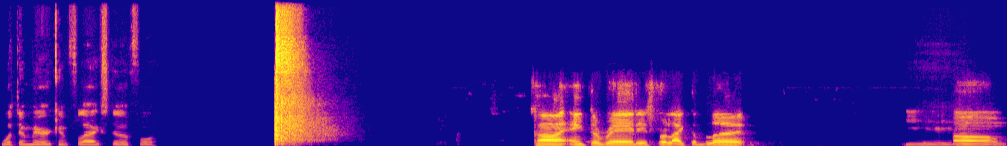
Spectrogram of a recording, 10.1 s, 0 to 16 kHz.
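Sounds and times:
firecracker bang echo: 2.8 - 3.5.

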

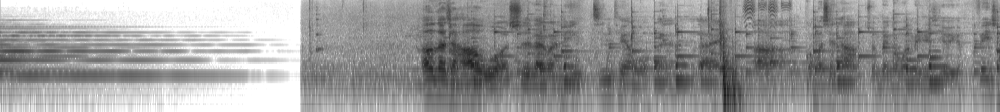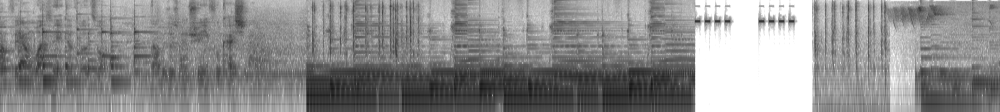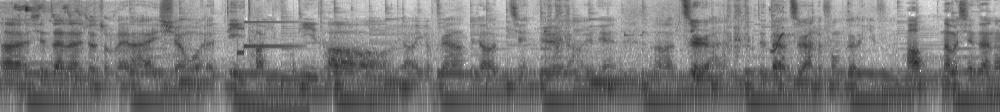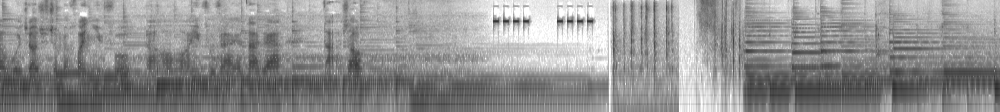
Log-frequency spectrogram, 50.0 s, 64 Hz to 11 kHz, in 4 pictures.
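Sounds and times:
music: 0.0 - 3.6, 5.6 - 15.2, 16.3 - 21.2, 24.0 - 44.5, 46.8 - 50.0
rapid clicks: 16.4 - 17.8, 22.7 - 23.7
alarm clock beeping: 21.2 - 22.4, 28.0 - 28.9, 43.7 - 45.0
low background music note: 25.0 - 31.2.

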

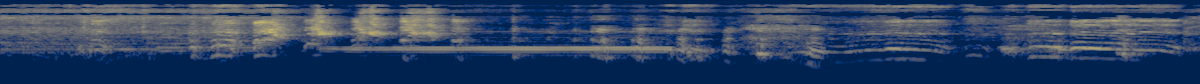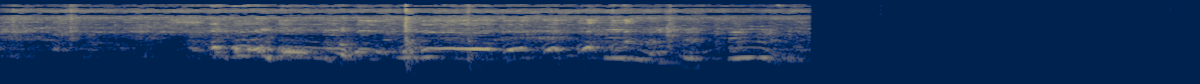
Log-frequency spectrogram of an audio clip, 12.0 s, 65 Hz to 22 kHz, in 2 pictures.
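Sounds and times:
toddler laughing: 0.4 - 2.4, 3.0 - 6.1, 6.9 - 10.1
steady held tone: 1.6 - 3.5
man laughing: 2.8 - 4.4, 7.1 - 10.1.

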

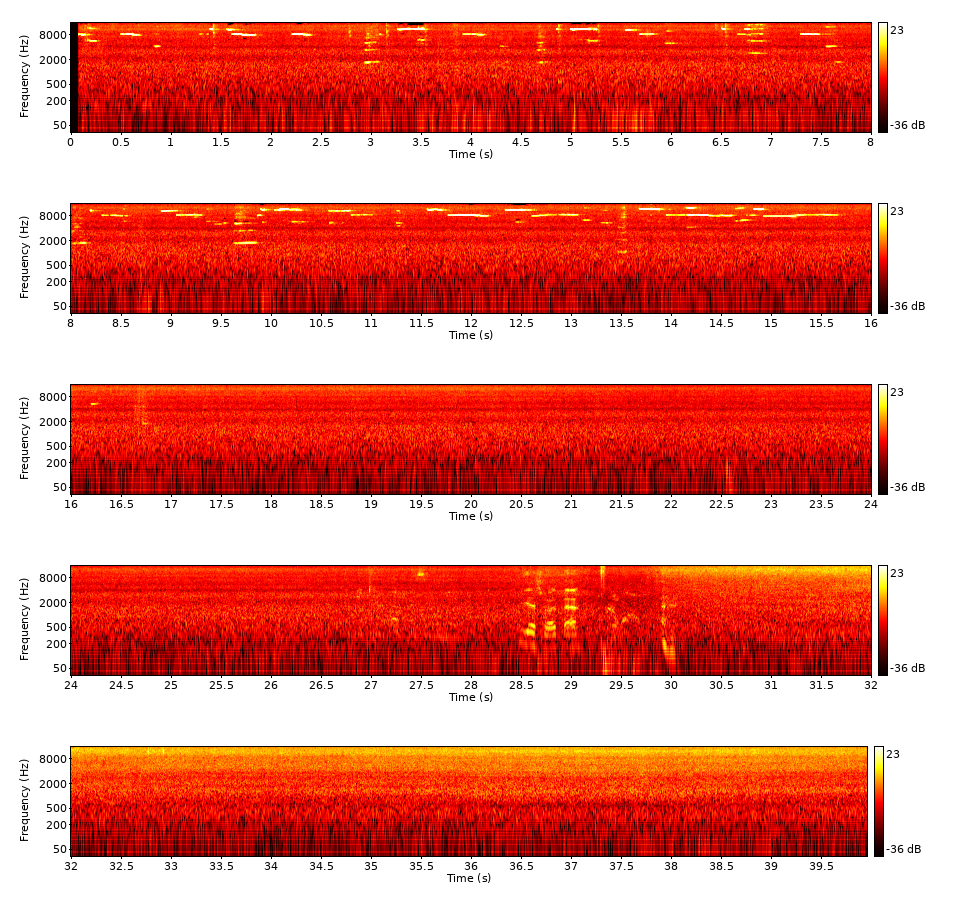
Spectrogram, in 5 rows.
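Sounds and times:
water rushing through sluice: 0.0 - 39.9.

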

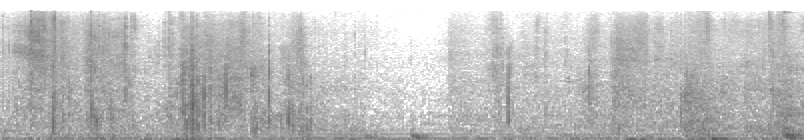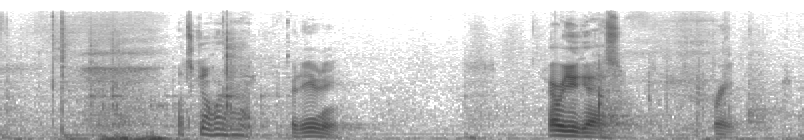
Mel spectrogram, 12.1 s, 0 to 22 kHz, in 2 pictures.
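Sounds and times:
faint footsteps: 3.2 - 8.0.

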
